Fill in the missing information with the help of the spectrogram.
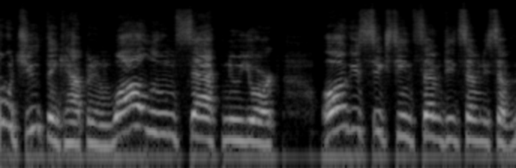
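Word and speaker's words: Walloomsac: is what happened in walloon sack new york on august 16th 1777. i think it's pronounced walloon sack i'm from new york and i still have trouble with that one so i'll throw your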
